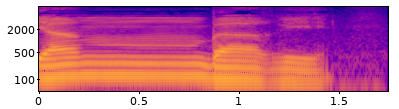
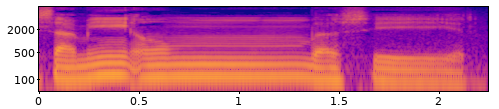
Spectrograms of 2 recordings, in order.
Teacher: Basir yanbagi Yan yanbagi dibacanya Jadi yambaghi kenapa karena nun mati nun mati nun sukun ketemu ba satu kata satu kalimat bunyi n-nya berubah menjadi m · Bunyi n-nya berubah menjadi m samar sedikit seperti ikhfa Safawi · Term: iqlab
